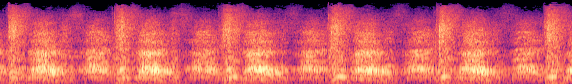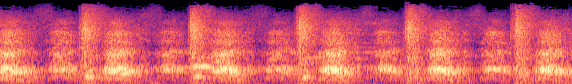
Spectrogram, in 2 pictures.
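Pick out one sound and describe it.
Many bare chests are struck by hands in a steady rhythm.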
